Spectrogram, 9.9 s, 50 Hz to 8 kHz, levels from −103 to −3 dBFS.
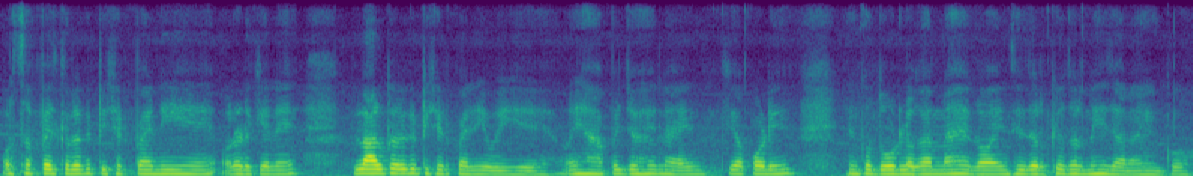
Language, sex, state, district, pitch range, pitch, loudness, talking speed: Hindi, female, Bihar, Jahanabad, 175-185 Hz, 180 Hz, -21 LUFS, 200 wpm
